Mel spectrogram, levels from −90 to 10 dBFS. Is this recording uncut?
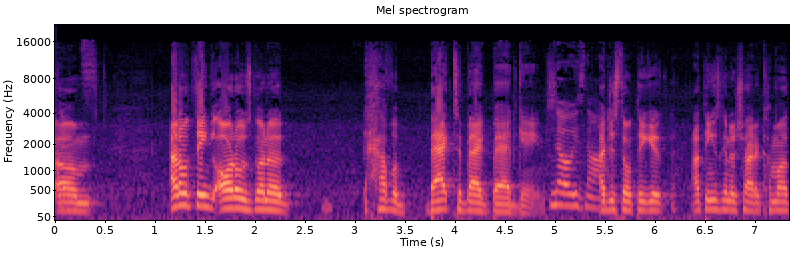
yes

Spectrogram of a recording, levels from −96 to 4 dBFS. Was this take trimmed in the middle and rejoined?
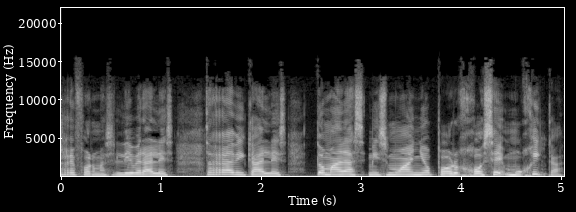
yes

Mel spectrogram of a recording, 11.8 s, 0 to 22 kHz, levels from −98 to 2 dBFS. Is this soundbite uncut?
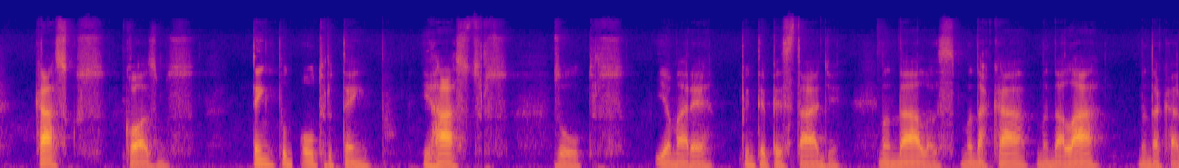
no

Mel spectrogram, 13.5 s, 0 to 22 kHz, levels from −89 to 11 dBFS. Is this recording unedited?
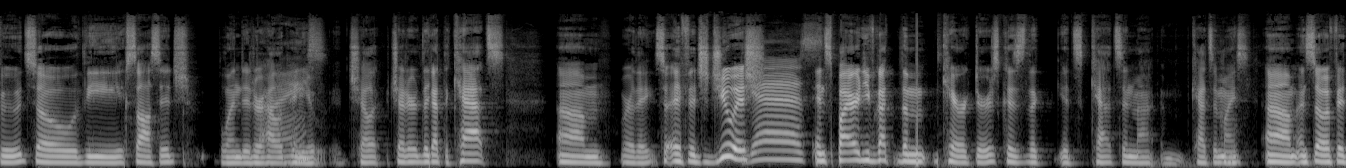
no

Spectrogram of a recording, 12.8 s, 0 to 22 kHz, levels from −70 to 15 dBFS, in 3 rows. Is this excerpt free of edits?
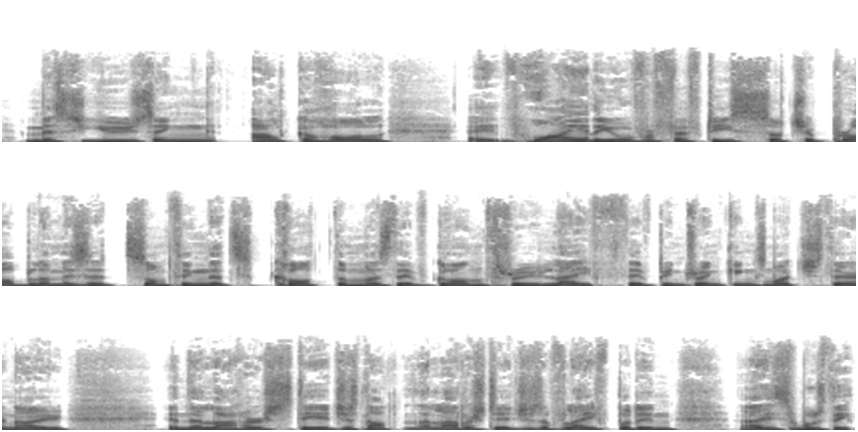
no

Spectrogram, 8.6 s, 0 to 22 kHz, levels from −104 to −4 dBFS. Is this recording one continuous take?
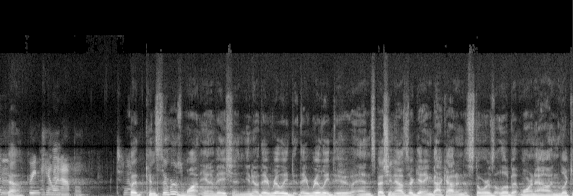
yes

